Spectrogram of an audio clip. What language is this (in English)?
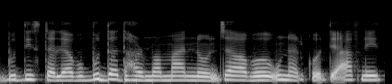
Nepali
